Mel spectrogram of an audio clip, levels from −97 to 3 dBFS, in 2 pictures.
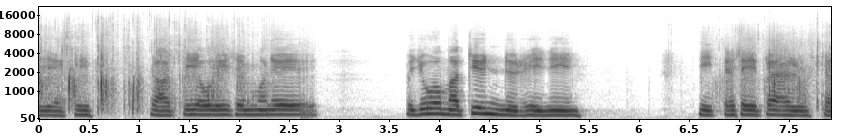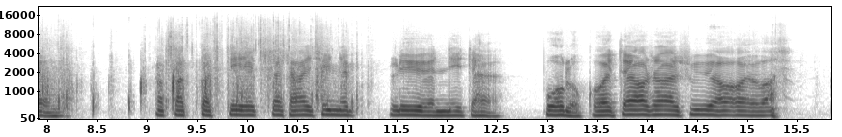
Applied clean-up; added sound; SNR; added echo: neural mask model RNNoise.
